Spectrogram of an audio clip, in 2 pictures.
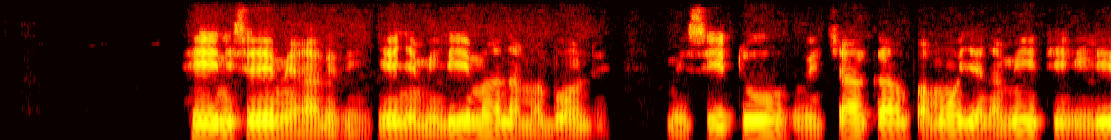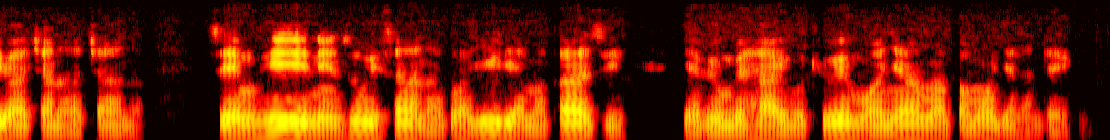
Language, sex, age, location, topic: Swahili, male, 25-35, Dar es Salaam, agriculture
